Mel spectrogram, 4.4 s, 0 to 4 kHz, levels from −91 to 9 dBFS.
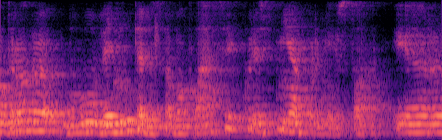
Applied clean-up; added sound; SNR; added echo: neural separator model SepFormer DNS4.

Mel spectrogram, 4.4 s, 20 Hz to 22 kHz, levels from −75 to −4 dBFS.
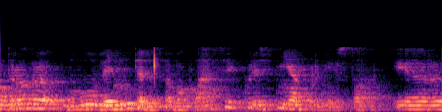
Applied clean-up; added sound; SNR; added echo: none; Finger snapping; 18 dB; reverberation time 0.8 s.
